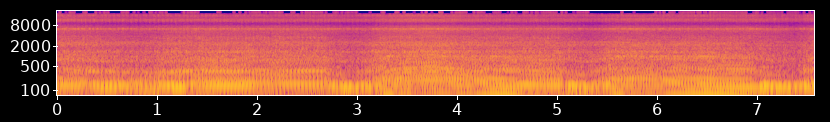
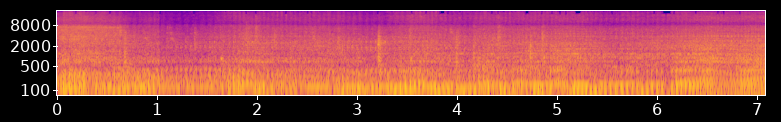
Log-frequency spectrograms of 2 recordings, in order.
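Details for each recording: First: Single-cylinder motorcycle after head reinstalled and damaged head gasket replaced (it leaked piston pressure, causing head/piston noise and blow-by): even, steady idle, no knock or tapping; earlier noise gone. Normal idle. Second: Motorcycle under load: steady slightly uneven chugging with puffy edge, noise from piston and head cylinder and blow-by; head gasket leak, head opened for cleaning and repair.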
